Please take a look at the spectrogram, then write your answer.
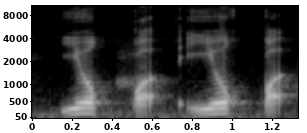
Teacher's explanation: pantulkan yuq yuqah begitu dan ini termasuk kepada Qalqalah kecil kepada Qalqalah sugro karena dia berada di tengah bacaan atau di tengah kalimat · Salah satunya huruf qaf. Kalau dia sukun dipantulkan. Ini huruf qaf kita pantulkan.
